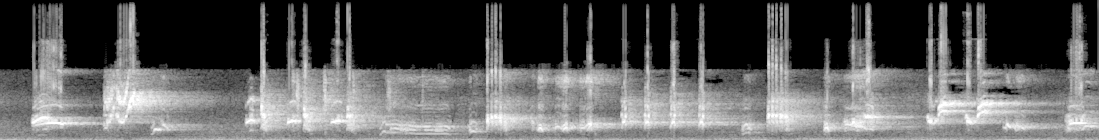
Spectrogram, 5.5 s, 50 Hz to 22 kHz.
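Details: Orange-headed thrush singing ngerol, recorded 3 March 2016: rapid, dense chatter of scratchy and whistled high notes, phrases running together without a break, over a faint low hum.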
